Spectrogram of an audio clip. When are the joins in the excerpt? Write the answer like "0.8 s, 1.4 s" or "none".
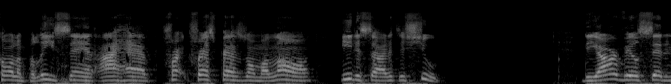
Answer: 1.6 s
